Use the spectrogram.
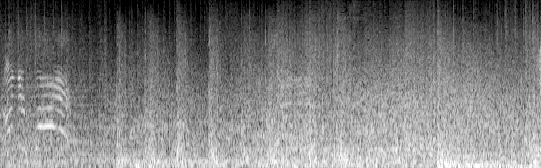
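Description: Incendiary artillery pounds a battlefield in a strategy video game, with dense overlapping booms and bursts of gunfire rumbling continuously at moderate volume under game audio.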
